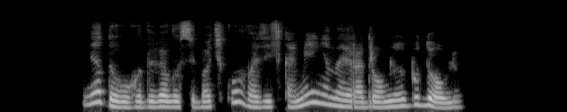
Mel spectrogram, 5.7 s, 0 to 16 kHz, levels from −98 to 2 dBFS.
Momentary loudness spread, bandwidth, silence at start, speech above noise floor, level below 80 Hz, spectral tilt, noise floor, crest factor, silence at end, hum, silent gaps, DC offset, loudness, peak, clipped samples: 7 LU; 7.8 kHz; 0.85 s; over 58 dB; -78 dBFS; -7.5 dB/octave; under -90 dBFS; 18 dB; 1.05 s; none; none; under 0.1%; -33 LUFS; -16 dBFS; under 0.1%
